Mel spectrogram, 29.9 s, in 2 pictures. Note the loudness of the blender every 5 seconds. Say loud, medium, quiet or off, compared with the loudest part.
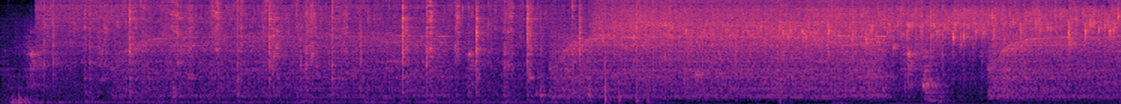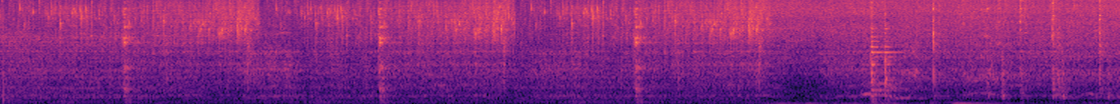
medium, loud, loud, medium, medium, medium.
